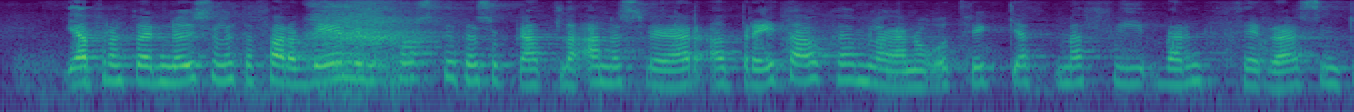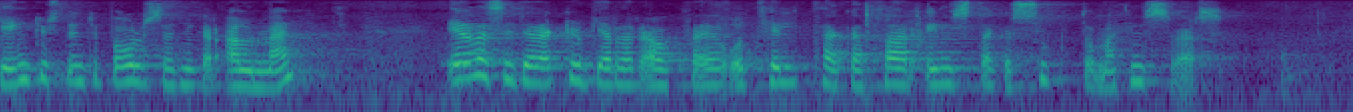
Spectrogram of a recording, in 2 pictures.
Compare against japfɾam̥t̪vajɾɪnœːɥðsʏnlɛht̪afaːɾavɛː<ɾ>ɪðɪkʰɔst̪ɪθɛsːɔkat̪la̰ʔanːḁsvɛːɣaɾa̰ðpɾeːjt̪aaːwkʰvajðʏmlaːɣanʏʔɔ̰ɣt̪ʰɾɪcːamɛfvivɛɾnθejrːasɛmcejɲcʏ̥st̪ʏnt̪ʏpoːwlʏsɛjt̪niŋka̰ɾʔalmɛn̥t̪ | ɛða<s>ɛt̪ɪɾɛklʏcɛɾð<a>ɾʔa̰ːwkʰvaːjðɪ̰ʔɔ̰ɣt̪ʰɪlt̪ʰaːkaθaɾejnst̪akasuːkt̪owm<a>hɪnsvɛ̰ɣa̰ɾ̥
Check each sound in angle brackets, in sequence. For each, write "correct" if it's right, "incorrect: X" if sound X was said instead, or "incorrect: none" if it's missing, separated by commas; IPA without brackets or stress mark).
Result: incorrect: l, correct, correct, correct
